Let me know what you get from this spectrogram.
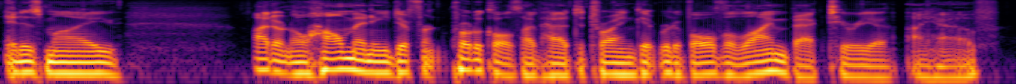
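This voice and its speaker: A man hosting a casual radio show, bantering in a wry, deadpan way. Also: a bass voice, normal speed, dry recording, studio quality.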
